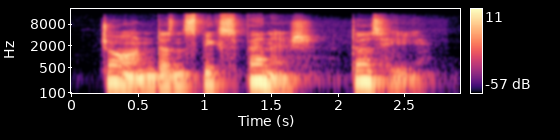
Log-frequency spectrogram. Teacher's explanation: My voice went down at the end with does he? Because I am sure he doesn't speak Spanish, but it would be great if you could confirm this with me.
